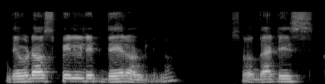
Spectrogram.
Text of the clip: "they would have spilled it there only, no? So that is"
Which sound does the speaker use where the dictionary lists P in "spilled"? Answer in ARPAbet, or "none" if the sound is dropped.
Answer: P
